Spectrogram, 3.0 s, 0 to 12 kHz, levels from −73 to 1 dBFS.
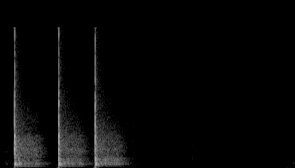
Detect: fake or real real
